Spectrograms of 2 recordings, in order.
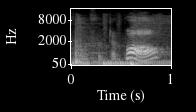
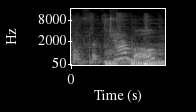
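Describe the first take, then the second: First: The stress is on the fourth syllable. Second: The stress is on the third syllable. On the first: "not on the fourth" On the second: "not on the third"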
